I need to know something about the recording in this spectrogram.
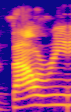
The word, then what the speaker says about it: Bowery: The Bowery mission.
